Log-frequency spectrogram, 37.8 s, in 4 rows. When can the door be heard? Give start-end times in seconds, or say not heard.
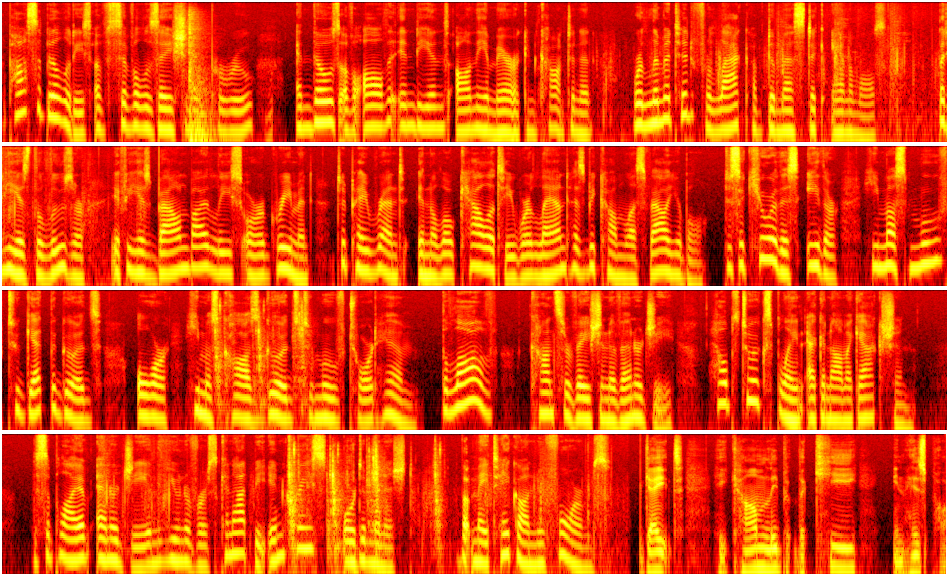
1.8-2.8, 21.0-22.1, 31.2-32.8.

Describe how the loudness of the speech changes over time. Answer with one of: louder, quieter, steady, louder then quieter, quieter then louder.
steady.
